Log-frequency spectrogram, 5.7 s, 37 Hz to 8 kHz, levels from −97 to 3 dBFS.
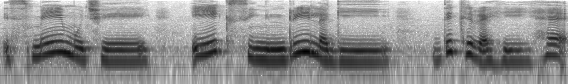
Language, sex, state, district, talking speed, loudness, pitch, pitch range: Hindi, female, Madhya Pradesh, Katni, 85 wpm, -15 LUFS, 175 Hz, 165-250 Hz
